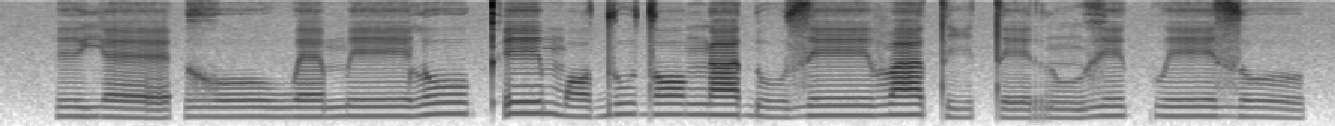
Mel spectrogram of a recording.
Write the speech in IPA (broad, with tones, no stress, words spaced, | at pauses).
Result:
ɪ˨jɛ˨ | ɣoː˨wɛ˨ meː˨loː˦kʼe˦mɔ˨ du˦dɔ˦ŋa˦ɗu˨ zeː˦ βa˦ti˨te˨rũ˨ ɣe˦kʷeː˦ zʊ˦˨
